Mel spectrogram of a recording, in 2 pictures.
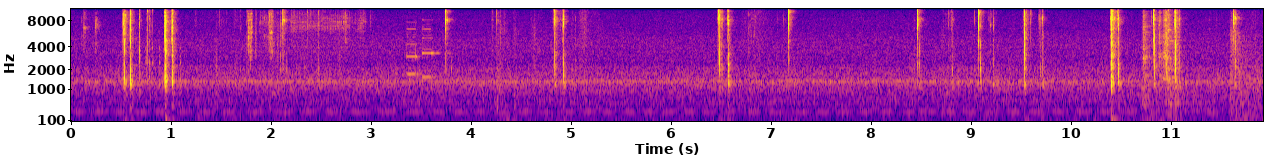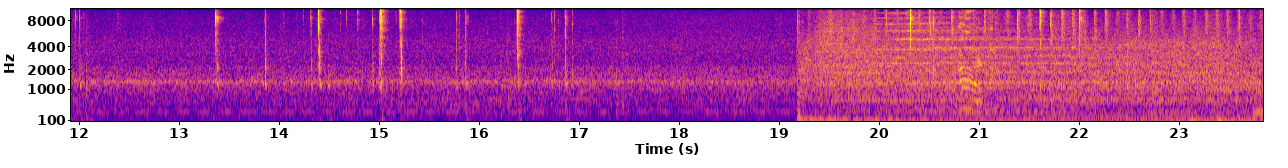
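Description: A password is being typed on a terminal keyboard in the video game Fallout London: rapid, irregular key clicks over a steady hum, ending in a louder burst of game noise.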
